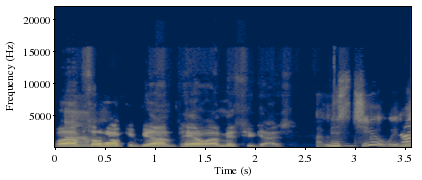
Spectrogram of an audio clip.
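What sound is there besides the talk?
None of the usual background noises is heard.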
